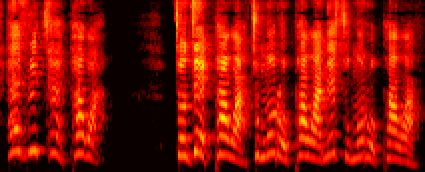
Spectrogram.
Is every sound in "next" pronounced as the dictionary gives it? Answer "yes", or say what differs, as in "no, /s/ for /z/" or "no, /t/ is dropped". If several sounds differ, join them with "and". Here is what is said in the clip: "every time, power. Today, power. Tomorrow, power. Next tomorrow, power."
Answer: no, /k/ is dropped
